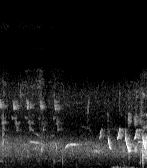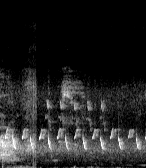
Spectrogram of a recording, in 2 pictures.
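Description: A bird calling a fast, even series of short, falling chirps, about four a second, starting about two seconds in, over a low rumble.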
